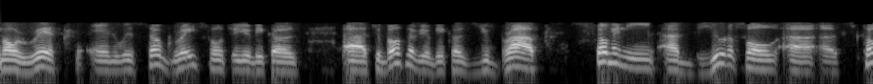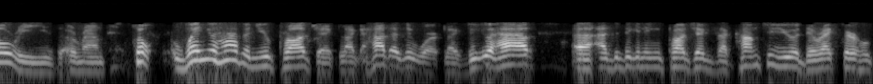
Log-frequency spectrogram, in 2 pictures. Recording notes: On the phone.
